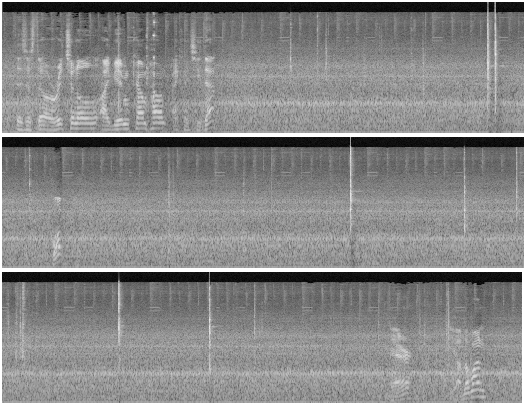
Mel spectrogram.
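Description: Metal parts click and clatter as they are fitted into place.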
